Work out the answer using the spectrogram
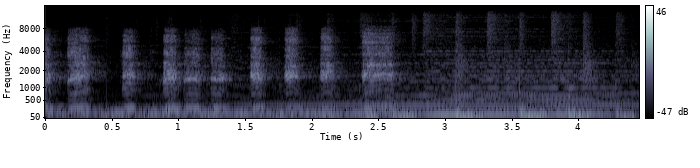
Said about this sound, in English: Well, quack, quack, quack, quack, quack.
